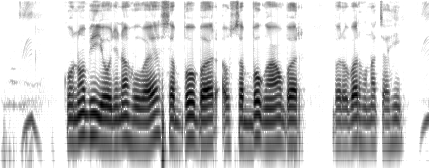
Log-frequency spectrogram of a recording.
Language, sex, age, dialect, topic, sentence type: Chhattisgarhi, male, 18-24, Central, agriculture, statement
